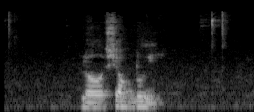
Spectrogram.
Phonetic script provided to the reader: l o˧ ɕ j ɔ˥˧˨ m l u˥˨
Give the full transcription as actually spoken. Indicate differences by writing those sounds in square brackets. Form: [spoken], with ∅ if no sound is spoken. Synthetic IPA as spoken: l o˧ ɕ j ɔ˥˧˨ [ŋ] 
